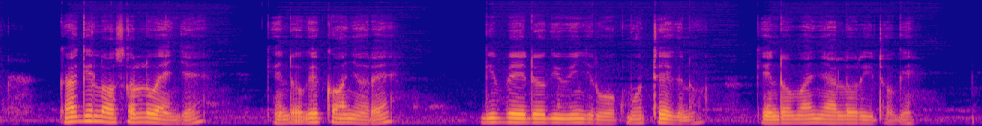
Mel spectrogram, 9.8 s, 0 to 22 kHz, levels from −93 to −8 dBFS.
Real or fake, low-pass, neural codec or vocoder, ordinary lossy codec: real; none; none; none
